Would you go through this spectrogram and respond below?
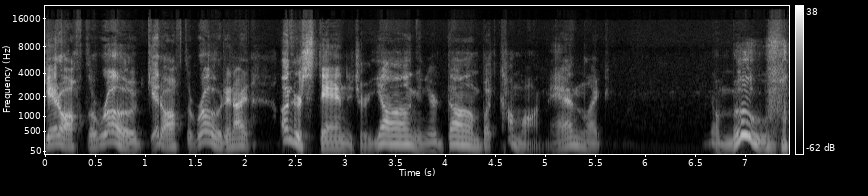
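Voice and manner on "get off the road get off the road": mock shouting, put-on yell. Recalling watching Texas Chainsaw, retelling yelling at the screen. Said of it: "I'm just yelling at the screen".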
